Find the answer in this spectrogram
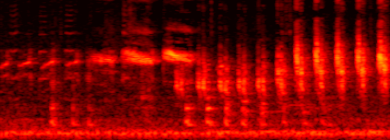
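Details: Whambie from a long master recording for training birds: buzzy notes that rise into bright whistles, then a quickening series of sharp chips over a background hum.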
